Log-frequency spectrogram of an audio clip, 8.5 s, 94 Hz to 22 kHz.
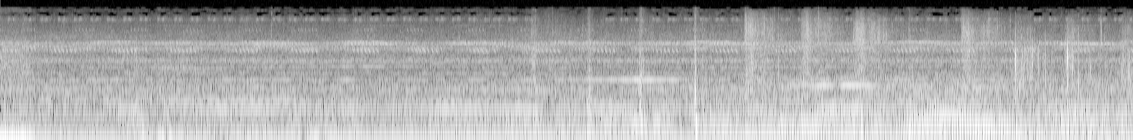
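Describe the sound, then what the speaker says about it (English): Night crickets chirp steadily through a quiet horror game setting in Friday the 13th: The Game, a dense, even insect drone with faint scattered clicks and footstep-like taps on top. "These crickets are way too peaceful."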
